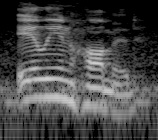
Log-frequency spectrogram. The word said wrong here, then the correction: Hominid: Hominid? – Is that how you pronounce it? – Yeah, alien hominid.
